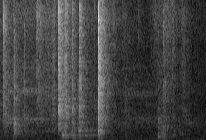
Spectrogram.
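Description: Handling noise from unpacking a plastic internal aquarium filter: cardboard packaging scraping and the filter knocking as it is lifted out of its box and stood on a wooden worktop, with one sharp knock about a second in.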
